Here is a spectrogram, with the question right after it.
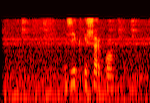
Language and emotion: Russian, neutral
